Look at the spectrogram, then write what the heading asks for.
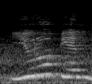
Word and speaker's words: European: European begins with the consonant sound U.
